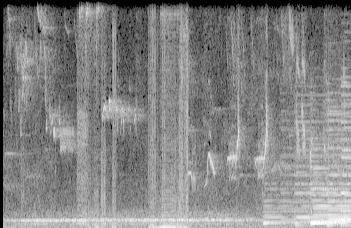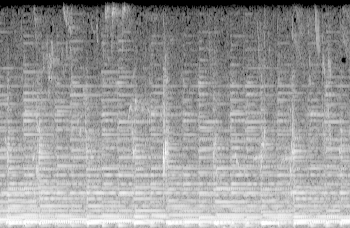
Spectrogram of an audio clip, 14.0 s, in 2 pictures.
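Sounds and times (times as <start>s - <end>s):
birds chirping: 0.1s - 14.0s
low hum: 1.4s - 4.6s
acoustic guitar music: 5.4s - 14.0s.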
